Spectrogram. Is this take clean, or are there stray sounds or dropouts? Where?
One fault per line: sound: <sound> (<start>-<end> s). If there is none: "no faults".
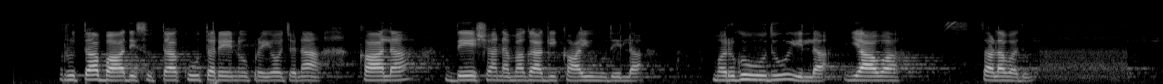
no faults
